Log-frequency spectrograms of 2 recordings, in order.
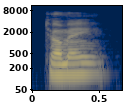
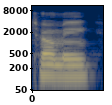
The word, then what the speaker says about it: Tomie: think they pronounced it Tomie. So I mean, I don't think the English pronunciation is really kind of rock solid on that. I think they keep changing their mind.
